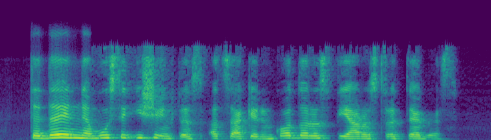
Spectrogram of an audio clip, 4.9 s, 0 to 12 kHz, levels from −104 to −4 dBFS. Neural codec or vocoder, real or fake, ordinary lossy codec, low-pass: codec, 16 kHz, 0.9 kbps, LongCat-Audio-Codec; fake; Opus, 24 kbps; 7.2 kHz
